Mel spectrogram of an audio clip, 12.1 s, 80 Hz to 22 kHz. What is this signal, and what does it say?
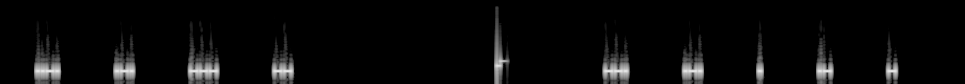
Morse code, heard as a keyed tone, about 38 wpm, spaced as for 11 wpm, 700 Hz. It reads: FROM GREAT
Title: 8x Character Spacing - Top 200 Words - 40wpm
